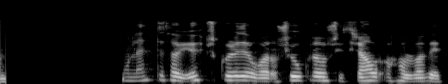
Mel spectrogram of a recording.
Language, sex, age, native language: Icelandic, female, 70-79, Icelandic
